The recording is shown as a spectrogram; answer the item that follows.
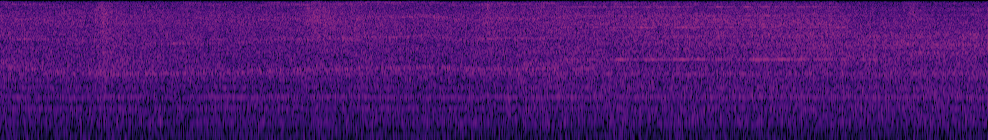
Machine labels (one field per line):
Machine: fan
